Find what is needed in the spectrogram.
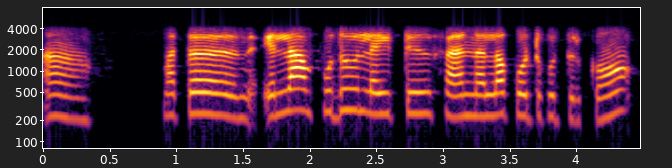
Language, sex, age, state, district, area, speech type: Tamil, female, 18-30, Tamil Nadu, Krishnagiri, rural, conversation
